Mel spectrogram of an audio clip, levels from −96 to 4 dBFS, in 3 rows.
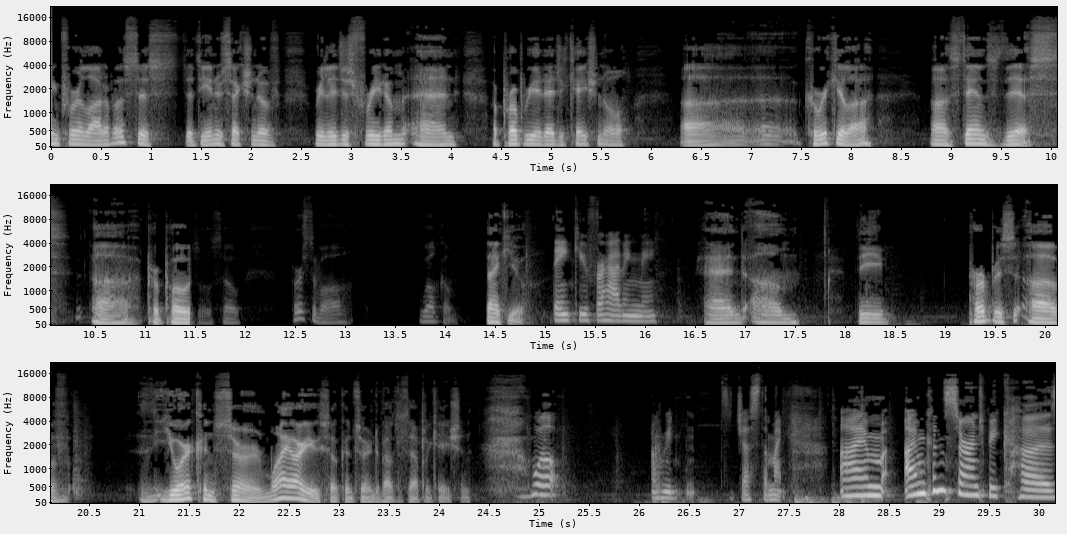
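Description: From 11.44 to 14.42 s the fault is most likely one channel inverted: one side of the stereo pair had its polarity flipped, so when the two channels were combined to mono, everything they shared cancelled out. Because the speech sits in both channels, it drops by about 30 dB for those three seconds, collapsing into a faint remnant made only of whatever differed between left and right, before returning at full level.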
